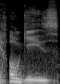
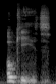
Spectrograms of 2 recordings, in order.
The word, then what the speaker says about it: Hokies: I always say Hoagies. I don't pronounce the K. I need to start pronouncing the K. Hokies.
